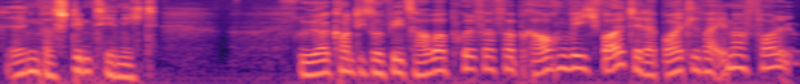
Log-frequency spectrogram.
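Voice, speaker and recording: A man's voice: on the high side, fast, no echo, close to an everyday voice. A male actor playing a naive, indecisive young fairy-tale hero in a children's radio drama, plaintive and full of questions. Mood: worried, helpless.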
